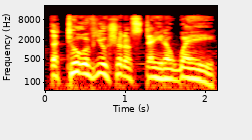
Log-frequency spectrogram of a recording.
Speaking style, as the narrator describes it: the mystery man spat

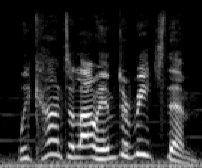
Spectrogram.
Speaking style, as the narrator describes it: Wellington shouted

